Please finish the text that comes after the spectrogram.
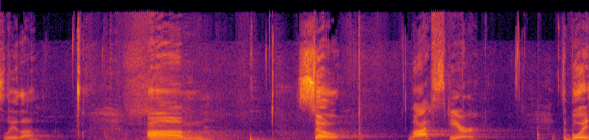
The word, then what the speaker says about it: Leila: very masculine thing and correct the pronunciation of my name which is Leela so last year the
